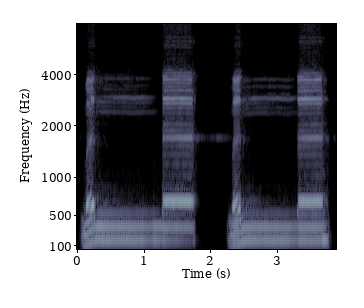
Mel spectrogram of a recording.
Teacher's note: Jadi sentuhkan dulu bunyi N-nya, man. Man, sesudah itu monyong. Man, masih dengung, terus balik. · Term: ismam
